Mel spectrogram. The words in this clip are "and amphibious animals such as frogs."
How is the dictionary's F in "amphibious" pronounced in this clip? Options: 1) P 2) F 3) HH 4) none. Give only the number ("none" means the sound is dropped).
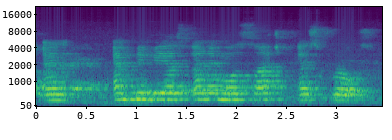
1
